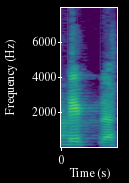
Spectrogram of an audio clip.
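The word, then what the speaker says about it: data: এই ডেটা শব্দটার সাথে কিন্তু আমরা অনেক পরিচিত। আমরা ওই আইসিটি যখন পড়ছি তখন ডাটা বা ডেটা, সঠিক উচ্চারণটা ডেটা আর কি, ডাটা না।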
